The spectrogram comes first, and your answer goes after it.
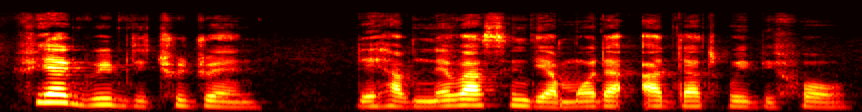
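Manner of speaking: plain reading voice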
